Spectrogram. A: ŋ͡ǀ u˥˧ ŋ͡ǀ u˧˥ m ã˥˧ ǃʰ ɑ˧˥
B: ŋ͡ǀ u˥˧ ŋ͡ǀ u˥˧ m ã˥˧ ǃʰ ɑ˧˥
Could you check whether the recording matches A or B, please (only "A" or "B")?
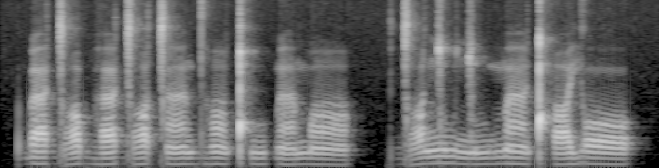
A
